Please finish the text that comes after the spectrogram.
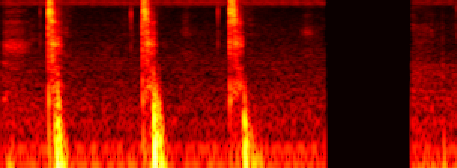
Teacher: To make the T sound, your tongue needs to be placed just behind your teeth. It's a voiceless sound made as you push the air past your teeth and tongue. It's actually the same action as the D, but D is a voiced sound.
